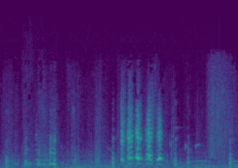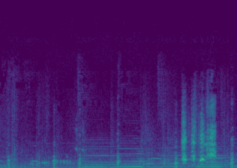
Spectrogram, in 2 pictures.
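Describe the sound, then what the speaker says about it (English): A chicken clucks in the video game RuneScape: Dragonwilds, with repeated short clucks and squawks over game music and effects, fairly close and clear. "Chicken?"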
